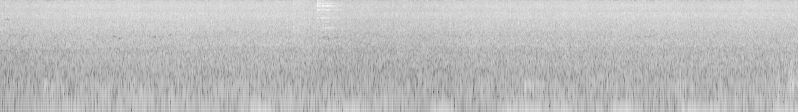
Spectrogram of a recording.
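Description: Steady hiss of a spice paste sizzling in oil in a wok, mixed with heavy rain. A low rumble comes and goes from about two and a half seconds in.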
